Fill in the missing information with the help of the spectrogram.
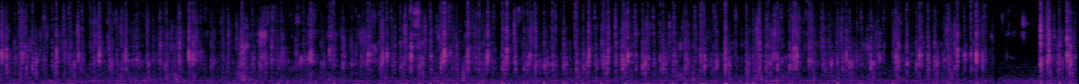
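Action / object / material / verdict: tap / plastic game controller / plastic / none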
